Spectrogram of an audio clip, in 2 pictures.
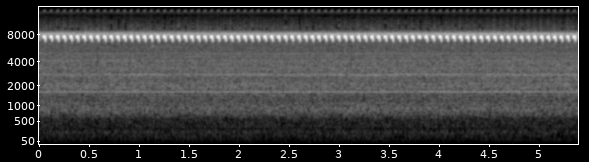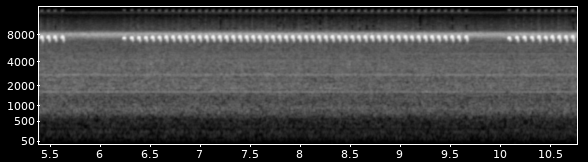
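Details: Singing Allard's ground cricket, recorded at 1 pm on 9 August 2016 in a Montoursville, Pennsylvania suburban backyard: sustained shrill pulsed trill of quick regular clicks, with two short breaks, over low background hiss.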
